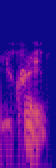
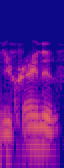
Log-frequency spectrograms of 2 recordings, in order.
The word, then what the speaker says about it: Ukraine: the other thing is emphasis syllables on Ukraine right everybody called Ukraine when it's just Ukraine the emphasis on the second thousand that's a first so especially in radio I noticed it more so that you hear more is Ukraine than Ukraine the second emphasis is correct otherwise I think the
